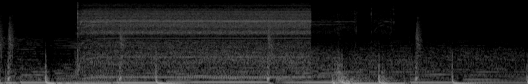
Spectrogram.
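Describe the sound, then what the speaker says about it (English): A power drill bores through the metal body panel of a VW Crafter van, the motor whirring in repeated stop-start bursts with a steady high whine, close by and alone. "I'm just going to drill through on that old line, which is 3 centimetres below"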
